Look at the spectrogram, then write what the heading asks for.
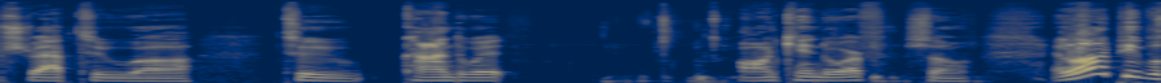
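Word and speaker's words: Kindorf: of what it's called it's what it's called kin Dorf some guys call it Ken doll they spell it wrong and the supply house or what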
